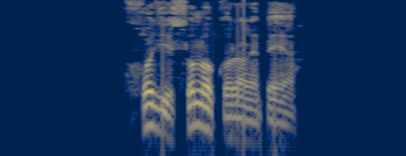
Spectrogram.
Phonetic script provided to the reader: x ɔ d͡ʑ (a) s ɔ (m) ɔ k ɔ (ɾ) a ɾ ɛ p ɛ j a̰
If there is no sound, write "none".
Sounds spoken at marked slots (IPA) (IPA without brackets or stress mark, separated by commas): i, n, ɾ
